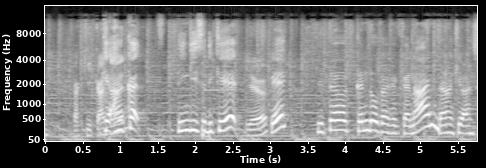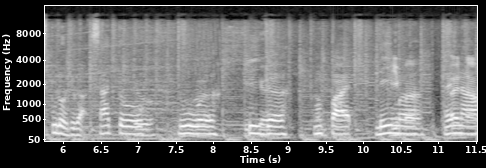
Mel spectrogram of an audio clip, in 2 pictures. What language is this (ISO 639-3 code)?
msa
